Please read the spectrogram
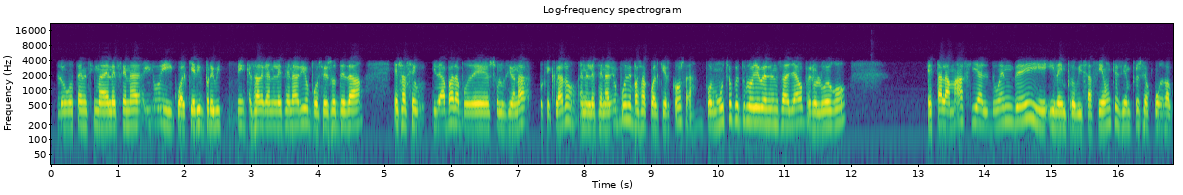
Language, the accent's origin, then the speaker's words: Spanish; Murcia, Region of Murcia, Spain; born there; now in Pilar de la Horadada, Spain; y yo, aunque nací en Murcia, vivo en Pilar de la Horadada.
